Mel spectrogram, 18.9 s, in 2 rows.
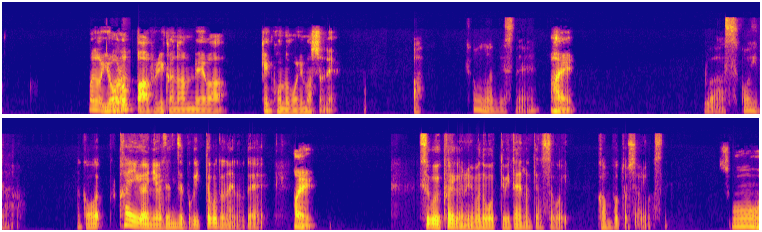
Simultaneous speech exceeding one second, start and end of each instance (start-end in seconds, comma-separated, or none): none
